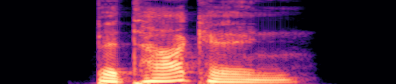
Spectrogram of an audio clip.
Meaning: 1. to rig 2. to cheat, deceive
- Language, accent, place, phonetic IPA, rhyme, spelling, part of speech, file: German, Germany, Berlin, [bəˈtaːkl̩n], -aːkl̩n, betakeln, verb, De-betakeln.ogg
